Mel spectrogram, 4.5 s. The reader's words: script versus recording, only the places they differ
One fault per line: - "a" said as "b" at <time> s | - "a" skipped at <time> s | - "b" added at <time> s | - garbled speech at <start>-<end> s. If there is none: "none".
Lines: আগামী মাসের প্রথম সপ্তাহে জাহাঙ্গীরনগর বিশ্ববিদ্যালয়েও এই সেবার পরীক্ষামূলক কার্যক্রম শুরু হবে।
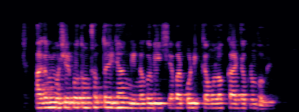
- "বিশ্ববিদ্যালয়েও" skipped at 2.3 s
- "শুরু" skipped at 3.8 s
